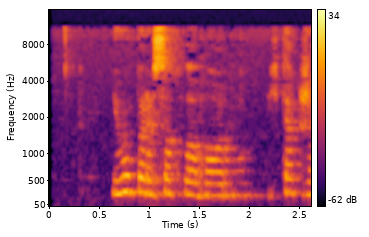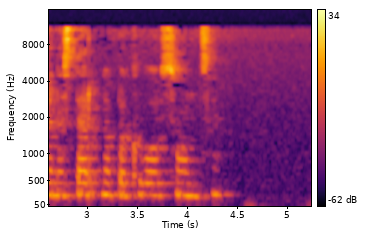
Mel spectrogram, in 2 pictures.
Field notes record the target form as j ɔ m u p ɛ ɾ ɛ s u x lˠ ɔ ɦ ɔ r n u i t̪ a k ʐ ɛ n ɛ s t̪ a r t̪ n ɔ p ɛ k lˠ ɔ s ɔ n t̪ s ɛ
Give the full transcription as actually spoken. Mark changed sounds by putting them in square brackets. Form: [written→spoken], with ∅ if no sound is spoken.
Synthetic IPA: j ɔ m u p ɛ ɾ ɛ s [u→ɔ] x lˠ ɔ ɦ ɔ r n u i t̪ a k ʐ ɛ n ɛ s t̪ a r t̪ n ɔ p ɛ k lˠ ɔ s ɔ n t̪ s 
